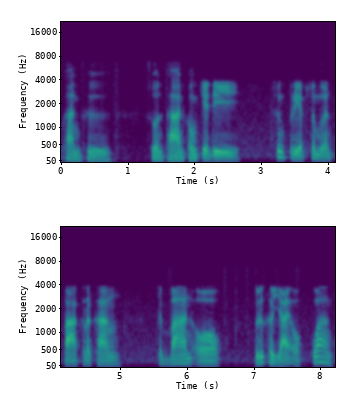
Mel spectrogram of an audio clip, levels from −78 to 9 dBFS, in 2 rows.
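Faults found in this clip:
AMR comfort noise, 1.05 to 1.27 s: real background replaced by smooth synthetic hiss for 220 ms; sender's voice activity detection halted speech frames, receiver filled the gap.

Dull, band-limited sound from 2.02 s to end, nothing above 3.8 kHz, no gap at the change, level about the same, new noise floor roughly 35 dB down; likely input switched to a poorer device.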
